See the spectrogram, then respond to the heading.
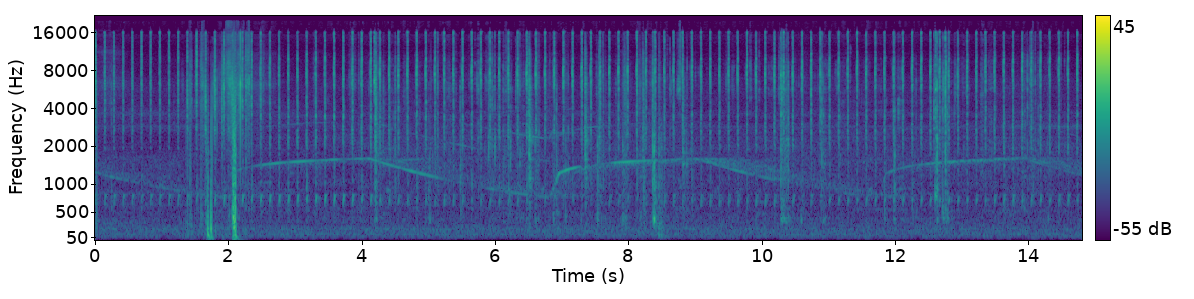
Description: My fuse box is making noise when the car is off is that the reason why my battery is dying up on me somebody please explain to me what the heck this is about.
